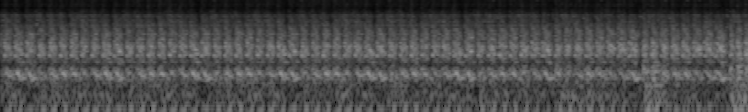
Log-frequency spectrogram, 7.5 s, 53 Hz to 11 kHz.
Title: 99 7.3 no start 6 months of sitting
